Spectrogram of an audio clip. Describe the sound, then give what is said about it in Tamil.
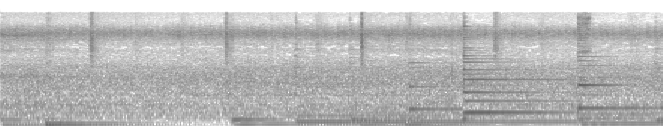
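Water splashes and pours steadily as someone bathes in cold water, a continuous rushing wash with a brief louder splash near the start, while a short rising run of musical notes plays over it. “அப்பா இந்த பச்சை தண்ணியில் குளிக்கிறதே ஒரு தொல்லை தான் அதுவும் நல்லது தான்”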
